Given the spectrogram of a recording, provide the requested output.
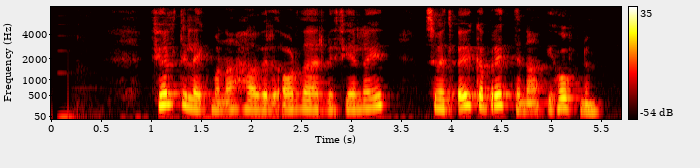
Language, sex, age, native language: Icelandic, female, 50-59, Icelandic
